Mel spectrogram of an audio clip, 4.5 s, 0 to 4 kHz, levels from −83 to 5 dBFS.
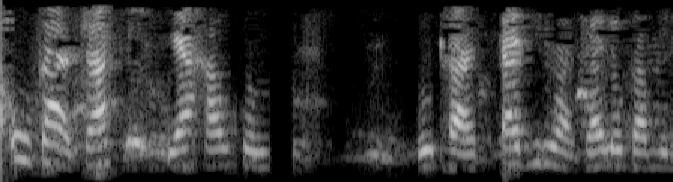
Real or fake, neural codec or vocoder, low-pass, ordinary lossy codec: real; none; 3.6 kHz; MP3, 16 kbps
